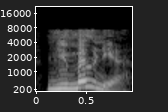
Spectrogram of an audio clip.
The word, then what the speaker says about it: pneumonia: beef from the Normans, pneumonia having a silent P because it comes from a Greek word.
